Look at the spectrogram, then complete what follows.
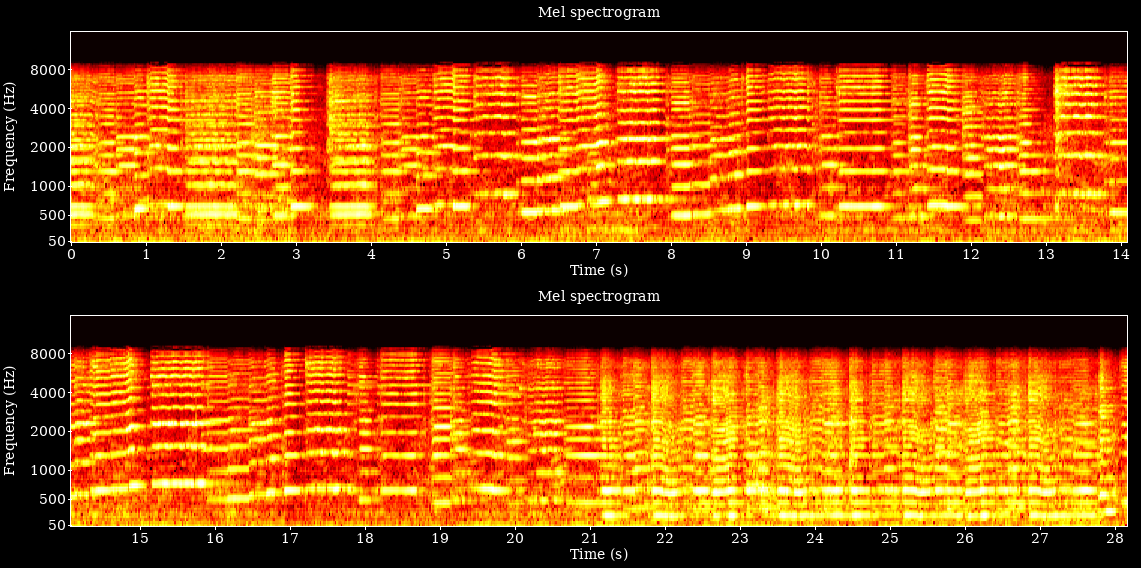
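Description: Solo violin playing an advanced piece of variations: quick, leaping melodic runs. About two-thirds of the way in it changes to rapid repeated notes over a held low note.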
